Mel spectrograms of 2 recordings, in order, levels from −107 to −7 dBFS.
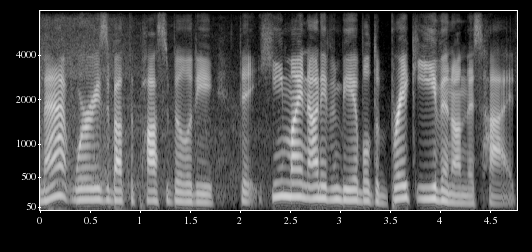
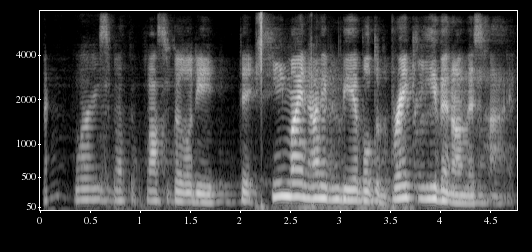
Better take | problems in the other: first | noise reduction (neural mask model DeepFilterNet 3)

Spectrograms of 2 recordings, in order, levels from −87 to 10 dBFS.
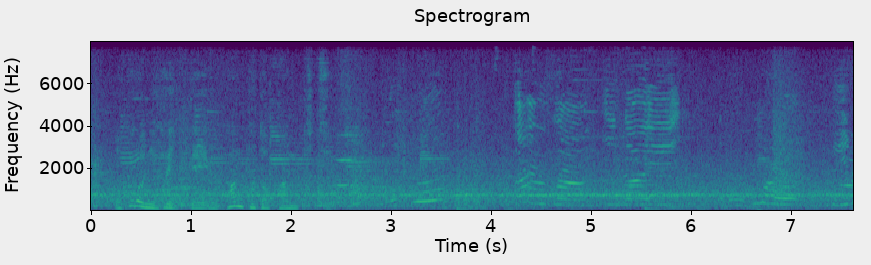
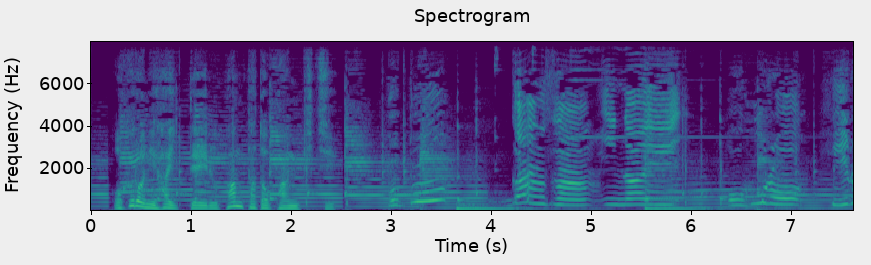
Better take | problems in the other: second | background sound (Train); 1 dB above the speech // room echo; dies away in 2.7 s

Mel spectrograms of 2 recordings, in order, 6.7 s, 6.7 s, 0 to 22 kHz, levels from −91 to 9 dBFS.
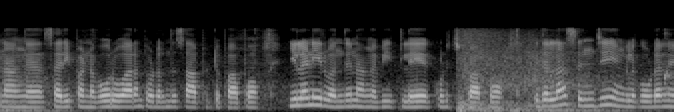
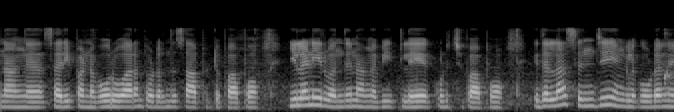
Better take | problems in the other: second | background sound (Boom); 18 dB below the speech

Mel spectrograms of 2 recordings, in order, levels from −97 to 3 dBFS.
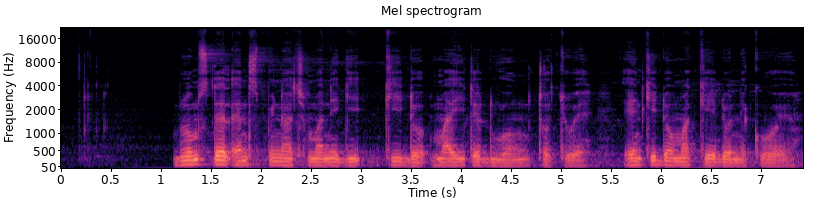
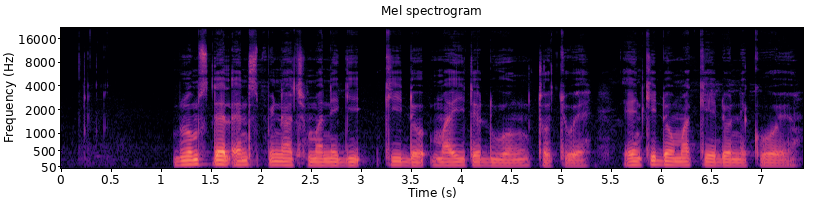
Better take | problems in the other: second | room echo; dies away in 0.7 s

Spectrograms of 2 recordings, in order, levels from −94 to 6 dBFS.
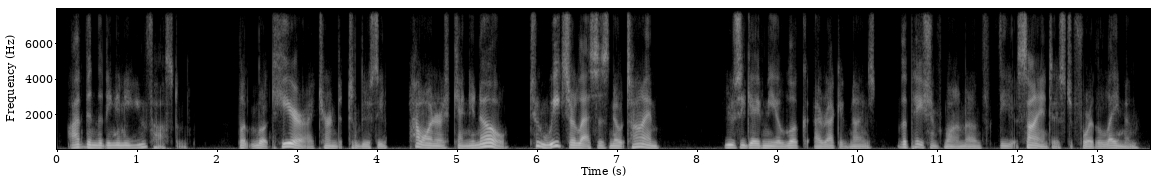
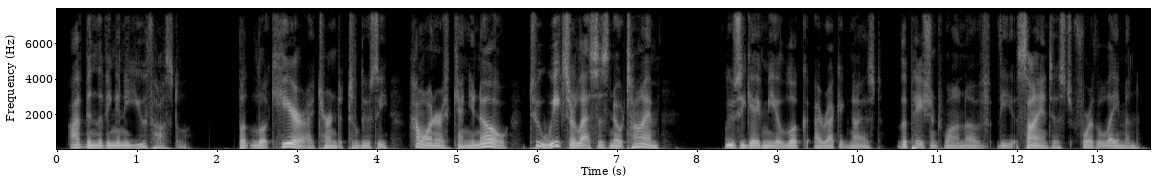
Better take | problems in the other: second | noise reduction (neural diffusion model UNIVERSE++)

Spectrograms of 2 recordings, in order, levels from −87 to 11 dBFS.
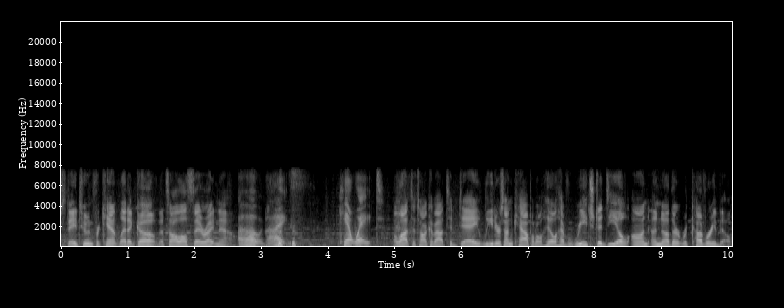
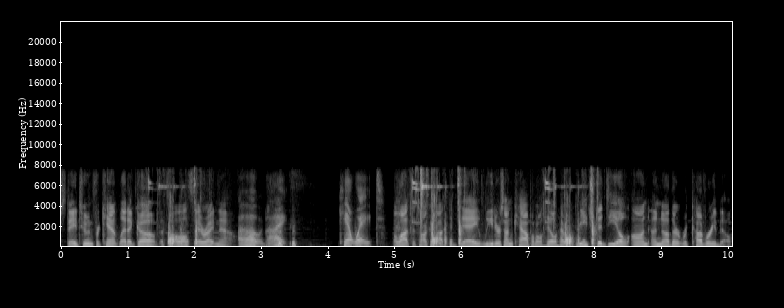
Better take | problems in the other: first | noise reduction (neural mask model RNNoise)

